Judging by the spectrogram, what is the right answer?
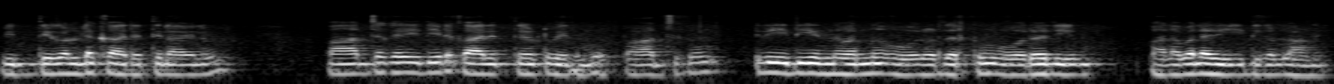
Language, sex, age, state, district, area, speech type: Malayalam, male, 18-30, Kerala, Wayanad, rural, spontaneous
